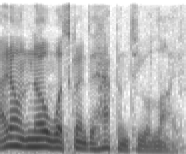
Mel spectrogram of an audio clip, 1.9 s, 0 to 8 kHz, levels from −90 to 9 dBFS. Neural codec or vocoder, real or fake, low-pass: codec, 16 kHz, 2 kbps, FunCodec, trained on Chinese and English, 25 frames a second; fake; 7.2 kHz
